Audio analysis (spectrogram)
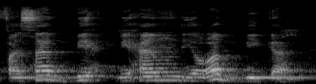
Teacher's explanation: fasabbih itu ada tasydid yang harus kita tekankan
